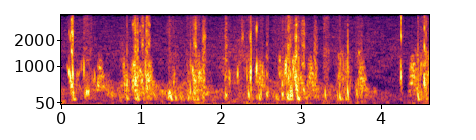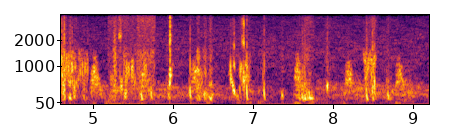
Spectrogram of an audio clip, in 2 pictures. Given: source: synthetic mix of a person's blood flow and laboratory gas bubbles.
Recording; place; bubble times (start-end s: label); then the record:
Doppler ultrasound of blood flow; subclavian vein
0.07-0.44 s: bubbles
0.76-1.15 s: bubbles
1.31-1.83 s: bubbles
2.04-2.14 s: bubbles
2.17-2.60 s: bubbles
2.65-3.12 s: bubbles
3.27-3.36 s: bubbles
3.43-3.79 s: bubbles
4.21-4.29 s: bubbles
4.42-4.94 s: bubbles
5.18-5.78 s: bubbles
5.92-6.02 s: bubbles
6.18-6.52 s: bubbles
6.69-6.97 s: bubbles
7.11-7.18 s: bubbles
7.33-7.41 s: bubbles
7.51-7.78 s: bubbles
7.90-7.98 s: bubbles
8.36-8.56 s: bubbles
8.66-8.75 s: bubbles
From the record:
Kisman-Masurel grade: 233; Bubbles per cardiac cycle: several, 3 to 8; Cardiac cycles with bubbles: 50 to 99%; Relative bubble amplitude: loud (0.450 to 0.775); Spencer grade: 3 (all of the cardiac periods contain showers or single bubble signals, but not dominating or overriding the cardiac motion signals); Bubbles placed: anywhere in the cardiac cycle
